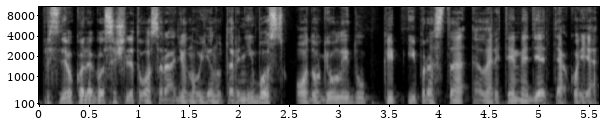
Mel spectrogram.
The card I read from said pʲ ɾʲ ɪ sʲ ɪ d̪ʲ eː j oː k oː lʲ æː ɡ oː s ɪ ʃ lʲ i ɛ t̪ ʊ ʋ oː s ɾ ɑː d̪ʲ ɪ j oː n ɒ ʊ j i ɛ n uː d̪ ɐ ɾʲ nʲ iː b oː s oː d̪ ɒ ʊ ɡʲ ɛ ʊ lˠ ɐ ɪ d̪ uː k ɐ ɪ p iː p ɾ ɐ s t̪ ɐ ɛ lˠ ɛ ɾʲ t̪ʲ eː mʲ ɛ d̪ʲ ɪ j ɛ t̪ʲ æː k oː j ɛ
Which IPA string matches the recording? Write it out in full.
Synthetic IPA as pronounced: pʲ ɾʲ ɪ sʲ ɪ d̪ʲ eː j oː k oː lʲ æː ɡ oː s ɪ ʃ lʲ i ɛ t̪ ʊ ʋ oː s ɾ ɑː d̪ʲ ɪ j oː n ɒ ʊ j i ɛ n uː t̪ ɐ ɾʲ nʲ iː b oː s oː d̪ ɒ ʊ ɡʲ ɛ ʊ lˠ ɐ ɪ d̪ uː k ɐ ɪ p iː p ɾ ɐ s t̪ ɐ ɛ lˠ ɛ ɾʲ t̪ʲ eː mʲ ɛ d̪ʲ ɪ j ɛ t̪ʲ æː k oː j ɛ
